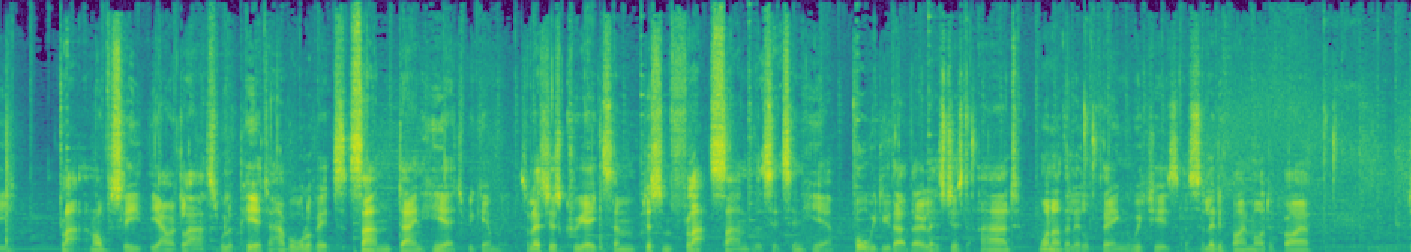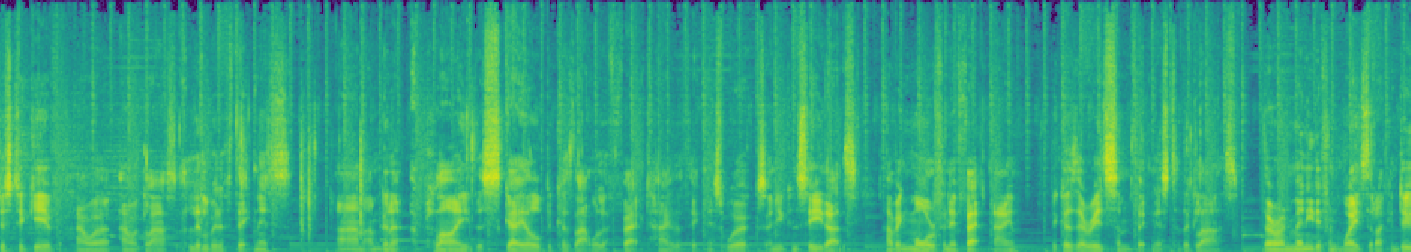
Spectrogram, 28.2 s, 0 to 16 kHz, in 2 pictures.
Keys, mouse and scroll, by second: 9.7 click, 13.3 click, 16.5 click, 17.1 KP_0, 17.3 ctrl+a, 18.8 click, 19.9 scroll up 1, 24.3 scroll down 1.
